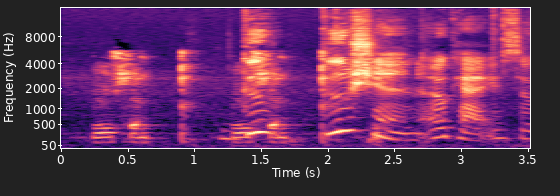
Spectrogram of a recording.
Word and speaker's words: Gutians: Let's see, pronunciation. Gushen.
